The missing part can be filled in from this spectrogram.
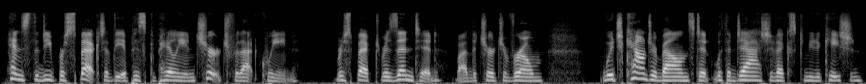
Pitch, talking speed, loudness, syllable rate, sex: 185 Hz, 175 wpm, -21 LUFS, 5.8 syllables/s, female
